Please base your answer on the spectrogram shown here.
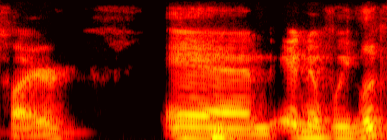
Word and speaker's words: FHIR: Health interoperability resources um fhir but pronounced fire and and if we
